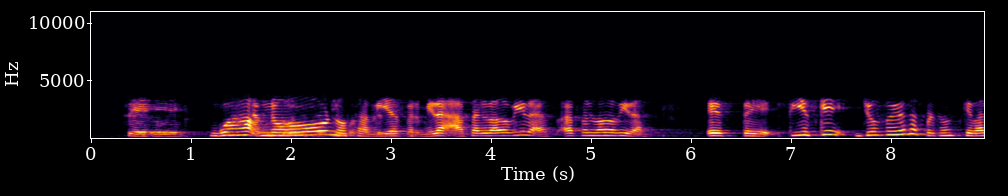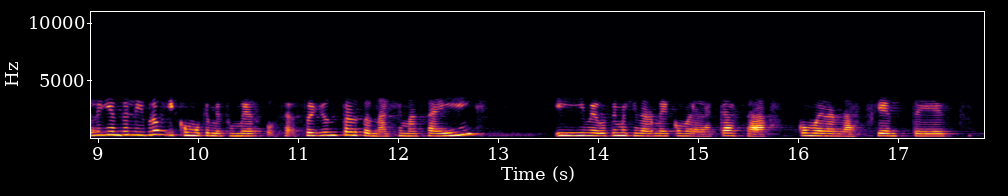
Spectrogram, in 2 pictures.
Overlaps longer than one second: present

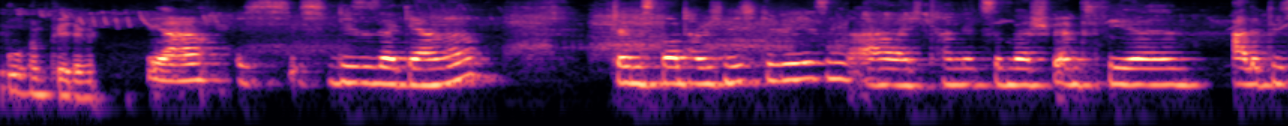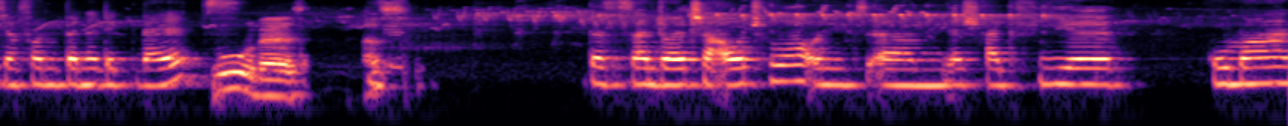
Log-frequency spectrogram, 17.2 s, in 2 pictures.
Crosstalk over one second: none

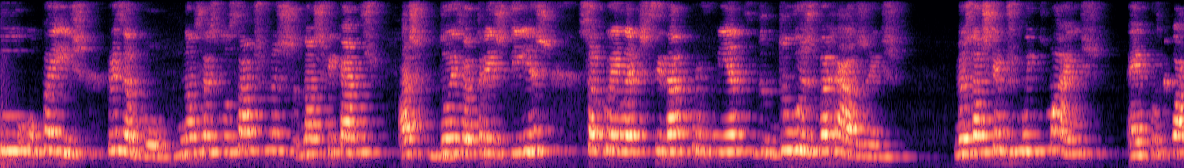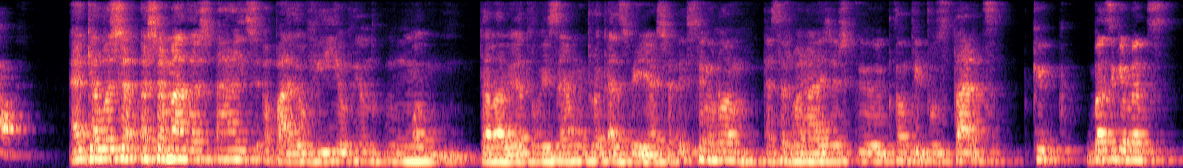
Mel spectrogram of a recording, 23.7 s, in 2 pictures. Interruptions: none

